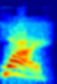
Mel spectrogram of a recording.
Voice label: "why", girl

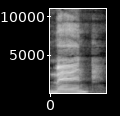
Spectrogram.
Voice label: "man", g-rated swears

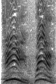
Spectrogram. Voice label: "gee whiz", g-rated swears; Voice; expletives

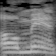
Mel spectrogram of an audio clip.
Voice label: "oh man", expletives, g-rated swears

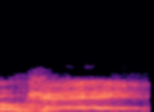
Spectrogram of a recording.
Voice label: "okay", expletives

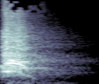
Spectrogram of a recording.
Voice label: "huh" scratch; Voice; ooh ahh

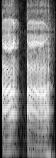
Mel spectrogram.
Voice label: "uh uh" cartoon, Voice; ooh ahh; uh um

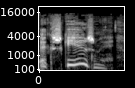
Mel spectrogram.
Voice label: "excuse me" old man, Voice; expletives

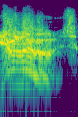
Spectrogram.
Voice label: you lose announcer

